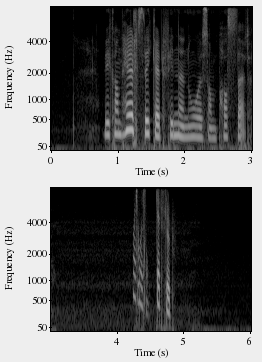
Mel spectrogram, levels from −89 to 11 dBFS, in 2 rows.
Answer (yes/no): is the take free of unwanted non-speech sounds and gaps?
no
